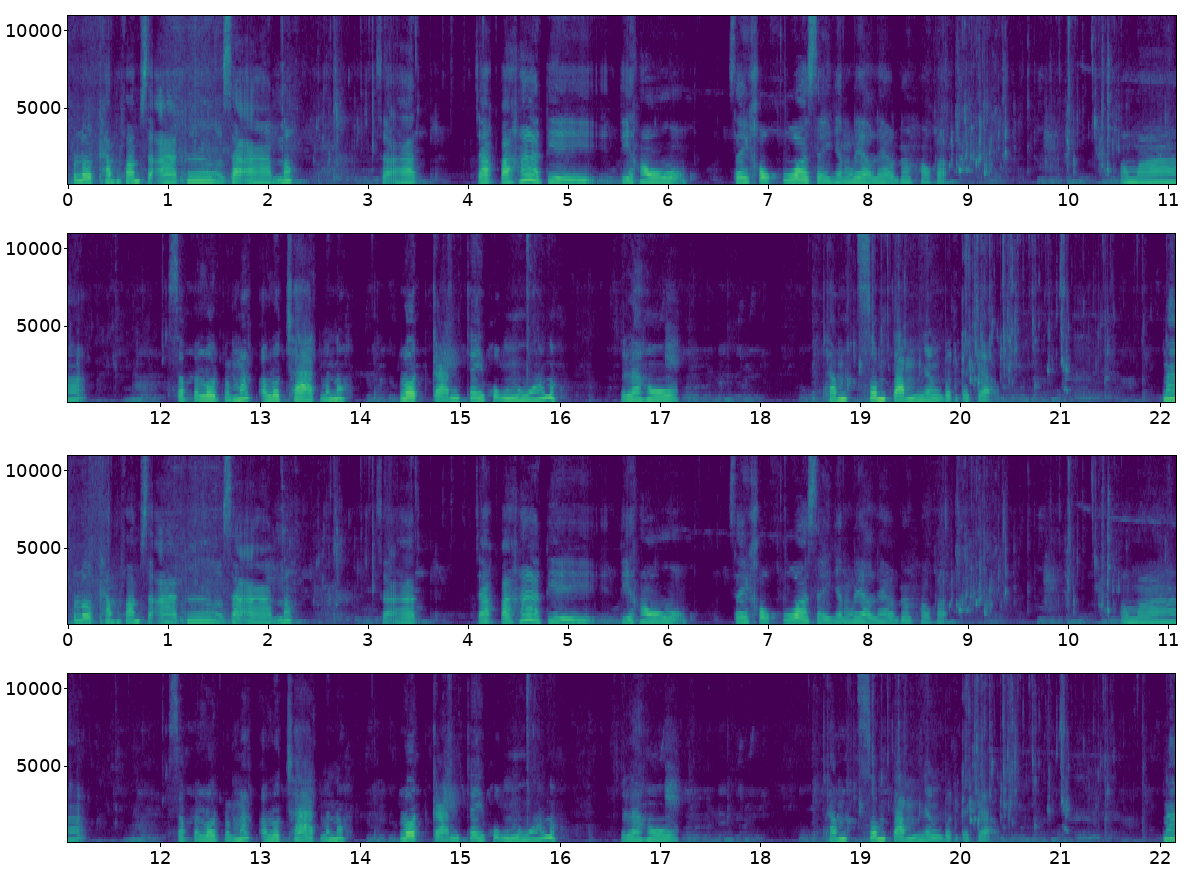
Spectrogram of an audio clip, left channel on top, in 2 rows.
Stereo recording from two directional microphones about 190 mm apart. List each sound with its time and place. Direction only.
0.0 s speech: 35° left (ahead or behind)
10.0 s a sound: 25° left (ahead or behind)
12.1 s speech: 35° left (ahead or behind)
18.7 s speech: 40° left (ahead or behind)
22.0 s speech: 35° left (ahead or behind)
